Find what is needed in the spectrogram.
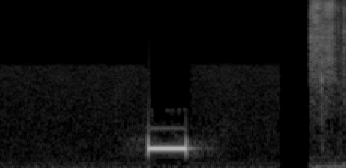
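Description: Telephone busy tone on the line after the other party has hung up: a single short, steady beep about a second in.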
